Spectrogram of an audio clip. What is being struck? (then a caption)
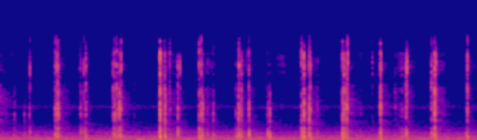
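Plastic phone case. Long nails tap and scratch the back of a small hand-held smartphone in a green glitter plastic case. About sixteen sharp, bright clicks land at an irregular pace over a faint scratchy hiss, each dying away almost instantly.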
